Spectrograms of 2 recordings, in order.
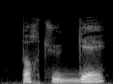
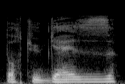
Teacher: Masculine, portugais, you don't pronounce the S. Feminine form, portugaise, you pronounce this z sound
